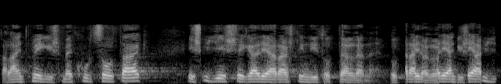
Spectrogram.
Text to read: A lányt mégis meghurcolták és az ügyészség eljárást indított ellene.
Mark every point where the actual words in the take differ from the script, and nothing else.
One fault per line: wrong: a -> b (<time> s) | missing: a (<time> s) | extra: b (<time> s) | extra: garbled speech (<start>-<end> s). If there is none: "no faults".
missing: az (2.0 s)
extra: garbled speech (3.9-5.0 s)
